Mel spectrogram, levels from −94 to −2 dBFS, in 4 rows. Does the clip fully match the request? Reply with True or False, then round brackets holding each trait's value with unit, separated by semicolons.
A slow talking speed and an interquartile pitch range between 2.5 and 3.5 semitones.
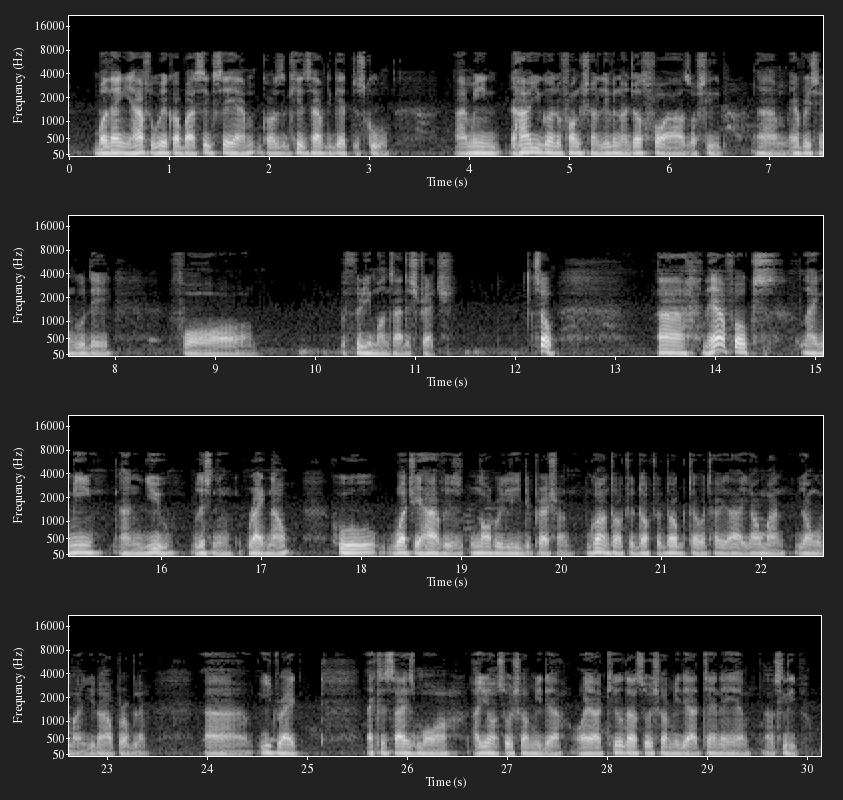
False (205 wpm; 2.8 semitones)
